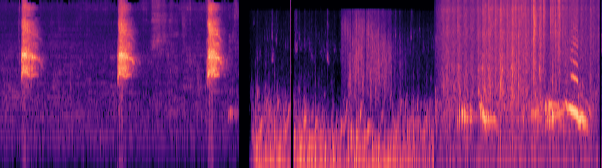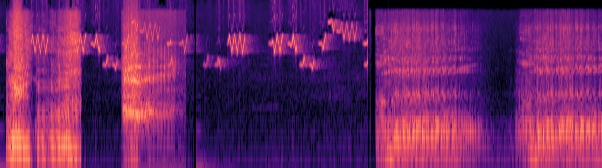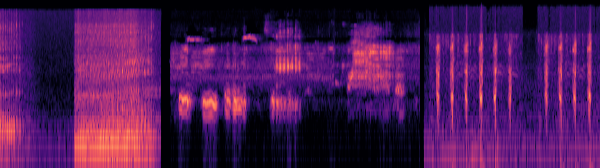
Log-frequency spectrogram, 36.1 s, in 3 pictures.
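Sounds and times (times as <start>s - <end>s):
bird chirps: 12.5s - 19.4s, 27.5s - 36.0s
animal growling roars: 19.6s - 21.8s, 22.4s - 24.7s, 25.6s - 27.3s.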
